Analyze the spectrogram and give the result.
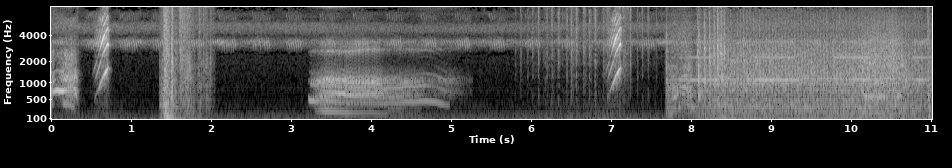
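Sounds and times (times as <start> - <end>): crickets chirping: 0.0 - 7.8
thud: 1.4 - 2.1.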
